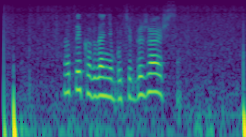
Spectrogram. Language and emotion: Russian, neutral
